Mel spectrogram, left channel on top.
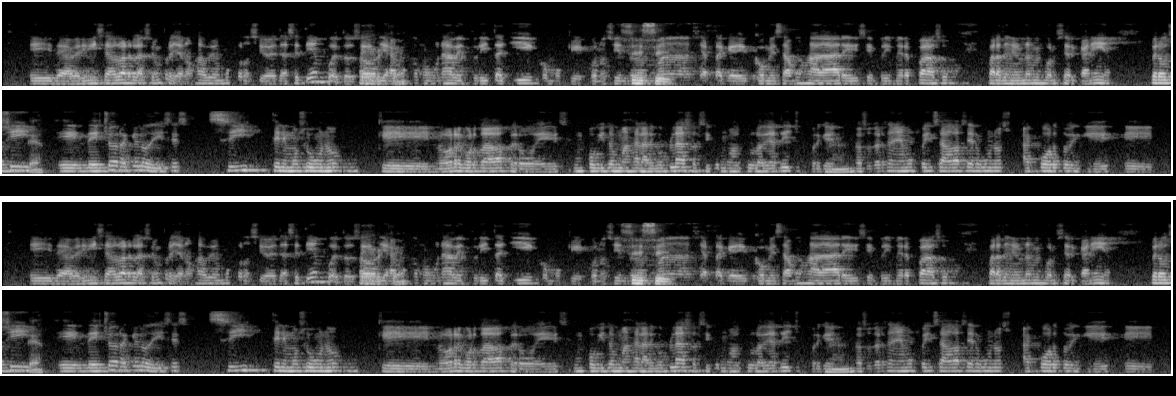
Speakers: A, on the left; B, on the right.
A: eh, de haber iniciado la relación, pero ya nos habíamos conocido desde hace tiempo, entonces
B: Ok.
A: llevamos como una aventurita allí, como que conociéndonos
B: Sí, sí.
A: más, y hasta que comenzamos a dar ese primer paso para tener una mejor cercanía. Pero sí,
B: Sí.
A: eh, de hecho, ahora que lo dices, sí tenemos uno que no lo recordaba, pero es un poquito más a largo plazo, así como tú lo habías dicho, porque
B: Ujú.
A: nosotros teníamos pensado hacer unos a corto en, eh, eh,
